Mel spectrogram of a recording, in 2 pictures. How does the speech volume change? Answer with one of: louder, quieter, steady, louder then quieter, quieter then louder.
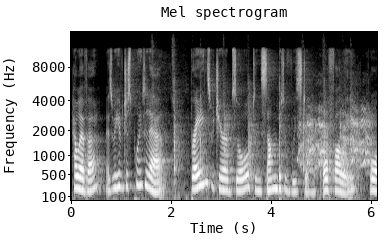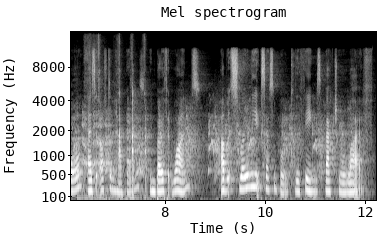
steady.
